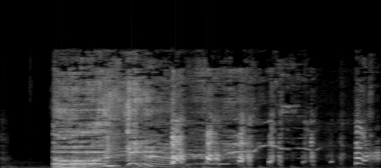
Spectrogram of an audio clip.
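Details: Sprite challenge, people trying not to burp after drinking Sprite: one long, loud, drawn-out burp followed by laughter and brief voices; belching.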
